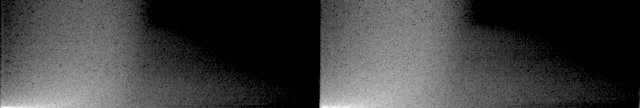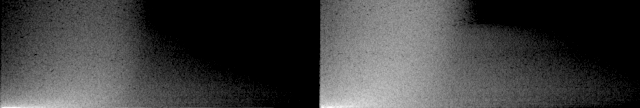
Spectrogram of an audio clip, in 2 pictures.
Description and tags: FX Diving (JH)
This sound was created using "The Legend" synthesizer
Diving, FX, Immersion, Legend, Loop, Noise, Ocean, Sample, Sea, SFX, Surfing, Synthesizer, The, Water, Wave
